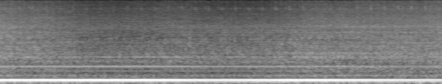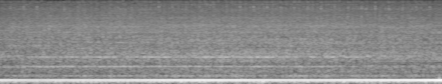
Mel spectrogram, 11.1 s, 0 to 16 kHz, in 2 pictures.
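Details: Ford 4.6 SOHC V8: steady low hum over the idle, unchanged as revs rise slightly; humming noise, source not pinned down.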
